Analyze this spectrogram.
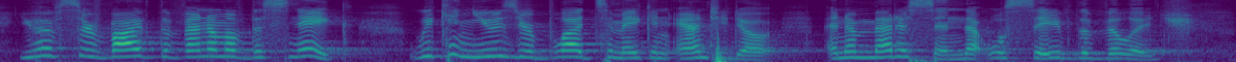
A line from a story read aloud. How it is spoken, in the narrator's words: he cried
